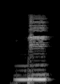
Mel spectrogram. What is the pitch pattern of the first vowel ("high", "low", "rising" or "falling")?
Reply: high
